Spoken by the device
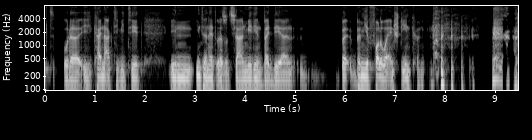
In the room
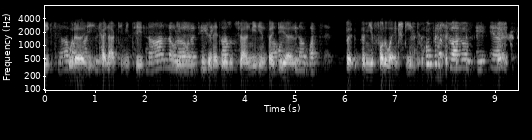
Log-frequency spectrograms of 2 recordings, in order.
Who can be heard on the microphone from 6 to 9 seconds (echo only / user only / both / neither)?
both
